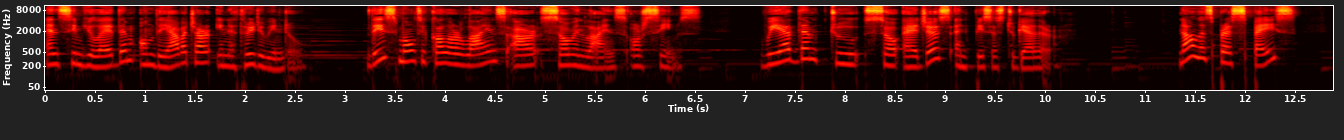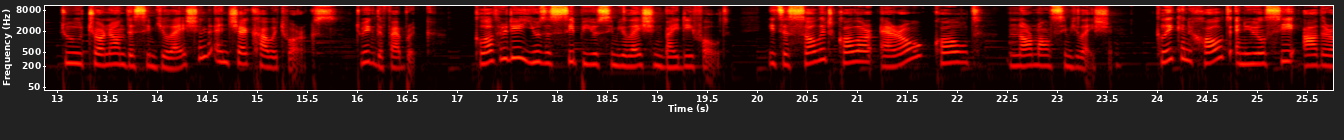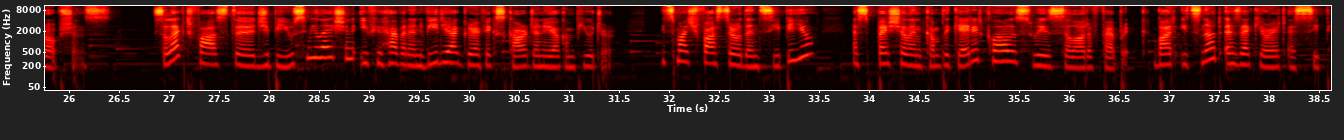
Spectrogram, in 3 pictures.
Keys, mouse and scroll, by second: 12.5 space.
